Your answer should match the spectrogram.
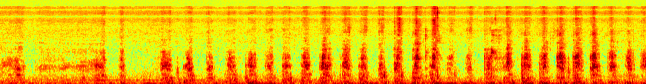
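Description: Faint, quick short strokes of a small paintbrush on canvas, about four a second, starting about two seconds in.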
